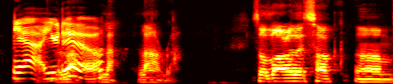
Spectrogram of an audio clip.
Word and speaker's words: Lara: but I said Lara you have to pronounce the a yeah you do Lara so Lara let's talk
